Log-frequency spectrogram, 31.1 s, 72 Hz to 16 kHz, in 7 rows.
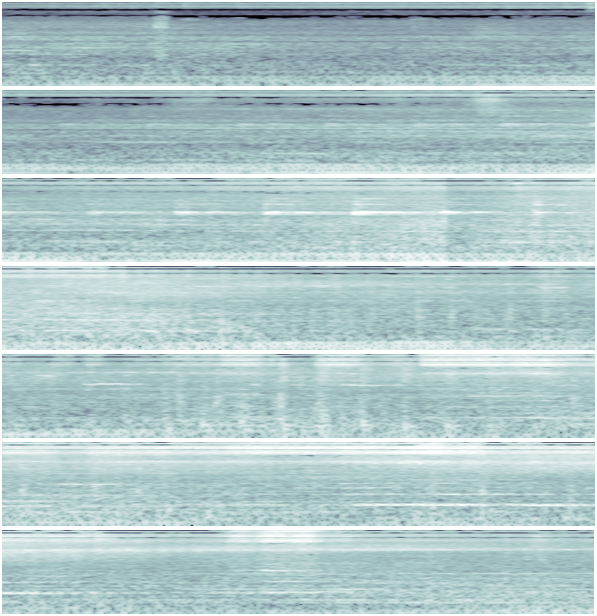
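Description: MBTA HSP-46 diesel-electric locomotive with its MTU 16V4000 engine and bilevel coaches arriving. The deep rumble builds to its loudest about halfway through as the locomotive passes, then eases as the coaches roll by. High squealing tones come in briefly a third of the way in.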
